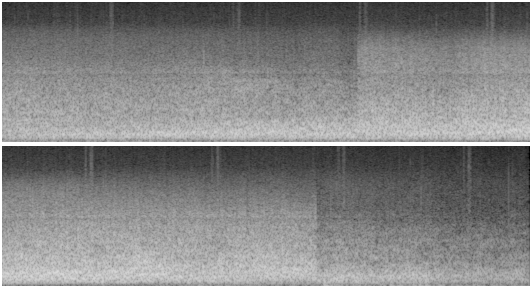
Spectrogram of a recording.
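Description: Steady rushing noise of jet aircraft in flight. It turns brighter and a little louder about three and a half seconds in, then duller and quieter again about eight and a half seconds in.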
